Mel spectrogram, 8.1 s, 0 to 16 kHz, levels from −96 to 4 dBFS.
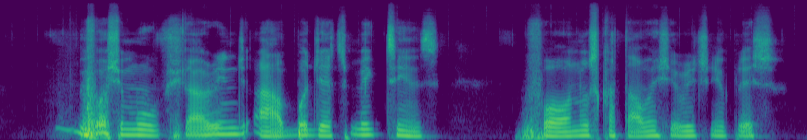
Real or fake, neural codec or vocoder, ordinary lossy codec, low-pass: fake; codec, 44.1 kHz, 7.8 kbps, DAC; none; 14.4 kHz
